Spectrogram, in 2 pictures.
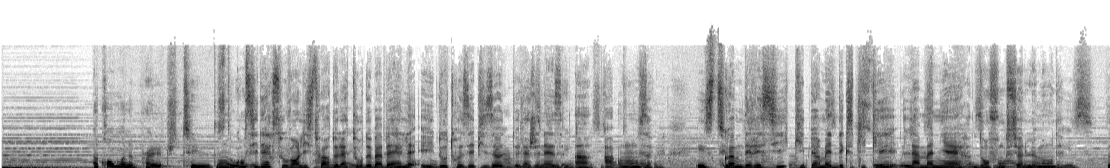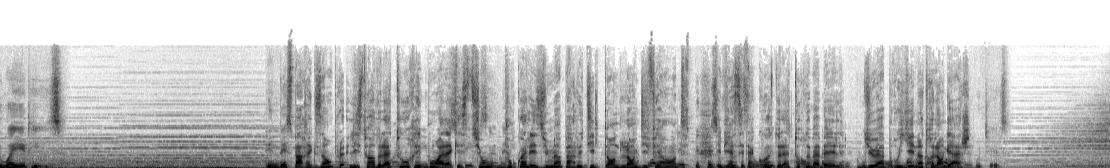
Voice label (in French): voix off bible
